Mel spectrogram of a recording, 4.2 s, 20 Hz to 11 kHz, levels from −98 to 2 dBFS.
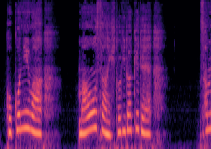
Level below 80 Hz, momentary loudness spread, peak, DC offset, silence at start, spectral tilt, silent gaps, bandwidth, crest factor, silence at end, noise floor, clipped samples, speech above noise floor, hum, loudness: -54 dBFS; 19 LU; -14 dBFS; under 0.1%; 0.15 s; -5 dB/octave; none; 11 kHz; 14 dB; 0 s; -74 dBFS; under 0.1%; 47 dB; none; -28 LUFS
